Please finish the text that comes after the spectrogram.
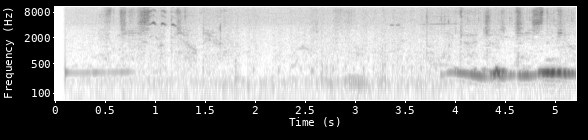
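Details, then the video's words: Greater prairie-chicken at the Bledsoe Ranch lek: a low, steady hooting tone opens the recording, then quiet faint chatter follows before louder, wavering low hoots swell toward the end. "Greater Prairie-Chicken at Bledsoe Ranch Lek"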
